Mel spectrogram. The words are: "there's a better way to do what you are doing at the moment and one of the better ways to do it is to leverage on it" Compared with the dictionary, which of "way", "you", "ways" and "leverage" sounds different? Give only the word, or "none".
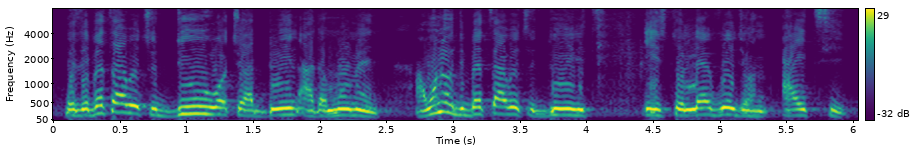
ways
